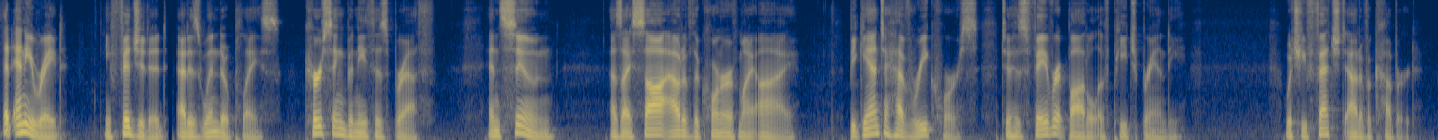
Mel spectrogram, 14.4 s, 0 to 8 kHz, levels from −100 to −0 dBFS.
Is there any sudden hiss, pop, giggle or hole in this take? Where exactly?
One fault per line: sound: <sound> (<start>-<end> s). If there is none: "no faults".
no faults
